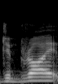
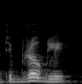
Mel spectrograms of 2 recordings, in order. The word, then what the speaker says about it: de Broglie: Now the first question, first bit A, has asked us to calculate the average de Broglie wavelength. You can pronounce it as de Broglie, but it's actually de Broglie.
